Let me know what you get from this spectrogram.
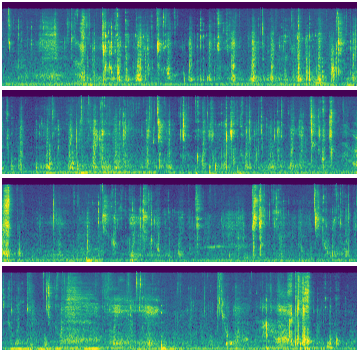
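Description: A person chewing mouthfuls of oatmeal fufu with slimy ogbono soup, eaten by hand: wet smacking and many sharp mouth clicks.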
